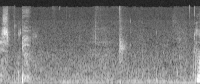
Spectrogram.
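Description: Near silence: room tone with a low hum, a few soft clicks and breathy sounds in the first half second, and one faint click about halfway through.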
